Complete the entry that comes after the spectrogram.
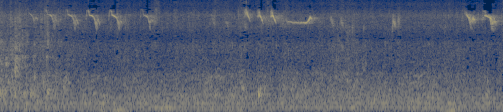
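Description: A small bird chirping: short, high, down-slurred chirps in quick runs of four or five, three times over.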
